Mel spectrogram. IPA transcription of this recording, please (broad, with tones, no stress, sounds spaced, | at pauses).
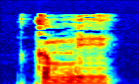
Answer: k ə˧ m n i˧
